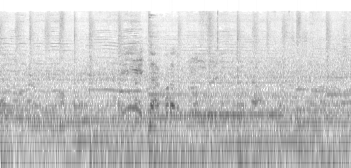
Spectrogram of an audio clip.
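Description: Background music over the steady rumble of a minibus on the road, heard from inside the cabin, with voices.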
